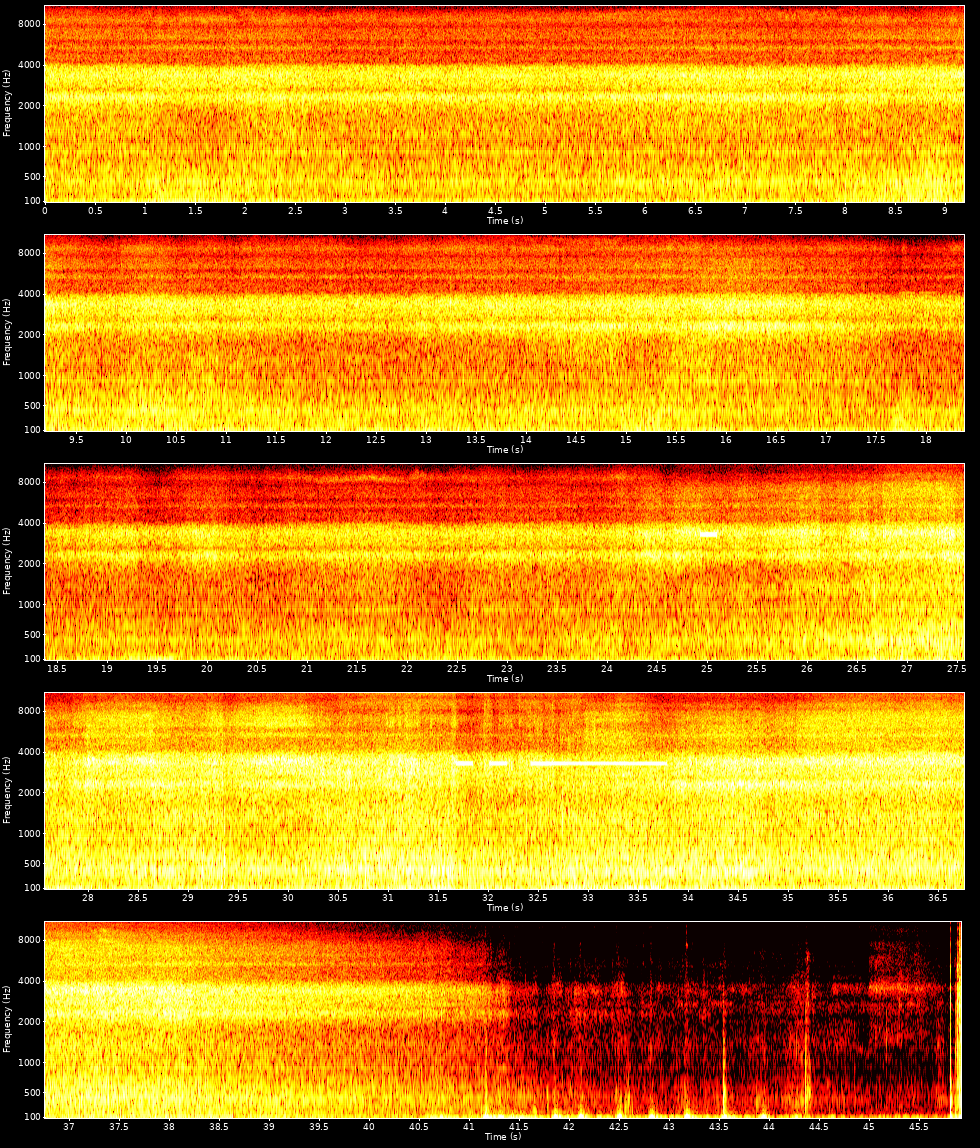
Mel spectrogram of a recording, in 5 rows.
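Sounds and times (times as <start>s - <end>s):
wind rushing over microphone: 0.0s - 44.8s
high electronic beep: 24.9s - 25.2s, 31.5s - 34.1s.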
